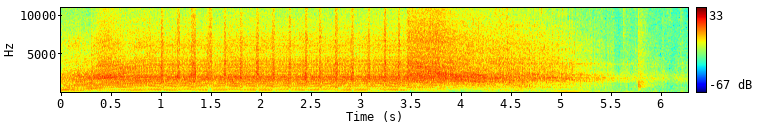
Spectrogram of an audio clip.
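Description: A car engine in the Automation video game revs hard and loud for several seconds with a rising, buzzing harmonic whine, then the revs drop and the sound fades toward idle.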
